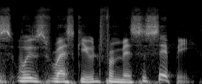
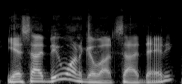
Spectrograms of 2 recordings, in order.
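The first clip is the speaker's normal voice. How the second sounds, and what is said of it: Put-on Southern accent. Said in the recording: “she had a bit of a southern accent ... she answers in a southern accent.”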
